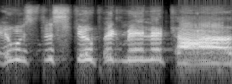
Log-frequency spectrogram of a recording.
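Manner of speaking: piercing goblin shout, very high and very loud. Voicing Splug blaming the Minotaur: Splug yelling. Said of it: "Splug free action yells".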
